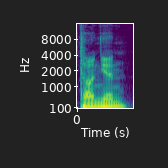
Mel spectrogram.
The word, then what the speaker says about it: Tonyan: Tonyan. – Yeah, actually, it's like Funyan. It's Tonyan, not Tonyan. Thank you. – Yeah, it was for his first 3 years in the NFL, it was Tonyan.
